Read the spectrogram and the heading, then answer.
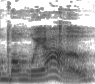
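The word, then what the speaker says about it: Montréal: Oh, Montreal. He like right, says correct, it correct, like correct. The French pronunciation.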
